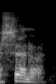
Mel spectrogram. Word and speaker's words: Sena: She said Cena is pronounced Cena and it's spelled Cena. We are Sena, Sena.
